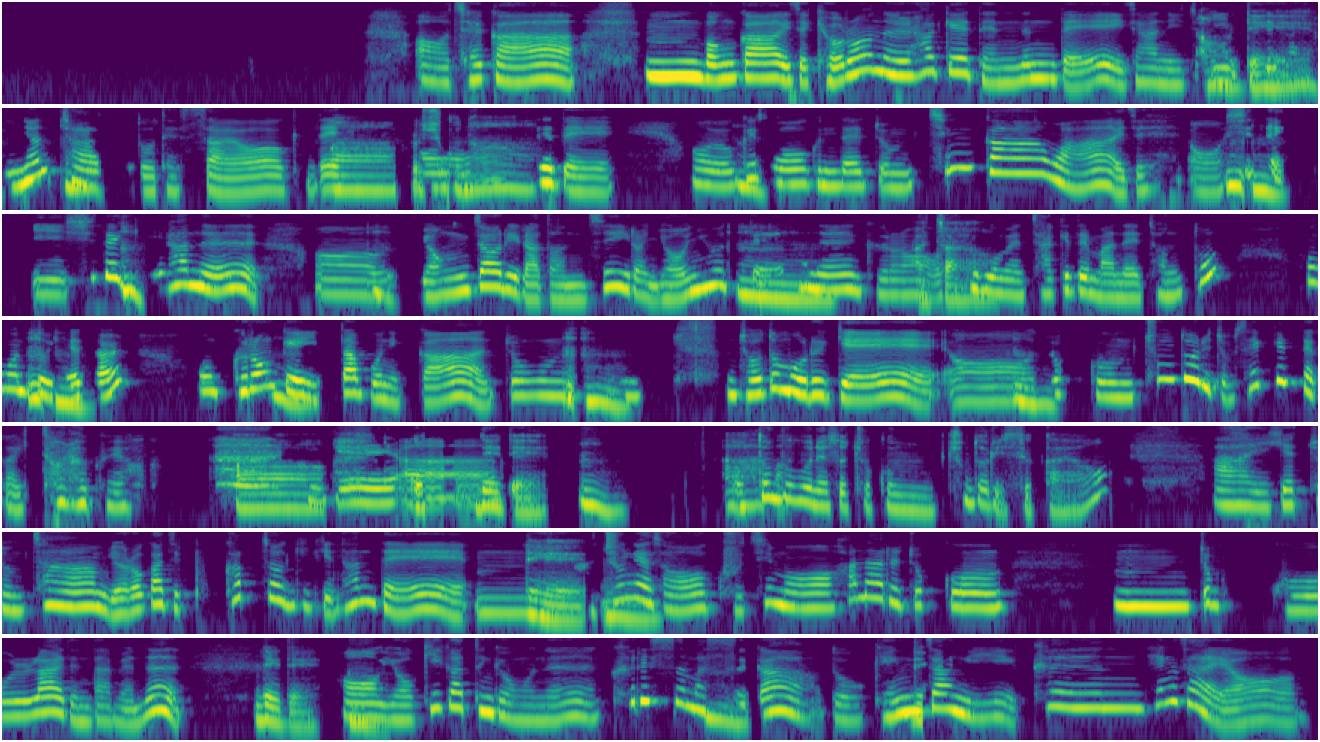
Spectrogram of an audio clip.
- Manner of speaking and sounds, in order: other background noise; static; tapping; distorted speech; laughing while speaking: "있더라고요"
- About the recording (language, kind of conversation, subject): Korean, advice, 결혼생활에서 친가와 시가의 전통이나 예절이 충돌할 때 어떻게 해결하시는 편인가요?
